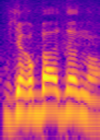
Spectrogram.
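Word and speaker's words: Guirbaden: Mais pour être sûr, laissons Sébastien prononcer ça comme il se doit. Gerbaden.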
